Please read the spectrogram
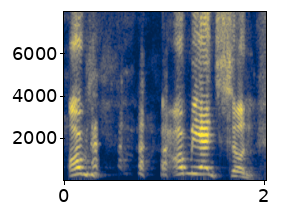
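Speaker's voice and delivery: light stage Irish, high and laughing; mock Irish laugh line. Keeping the Irish bit going with a friend, high laughing stage Irish. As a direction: laugh through a jokey Irish phrase. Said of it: "we're doing it again".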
